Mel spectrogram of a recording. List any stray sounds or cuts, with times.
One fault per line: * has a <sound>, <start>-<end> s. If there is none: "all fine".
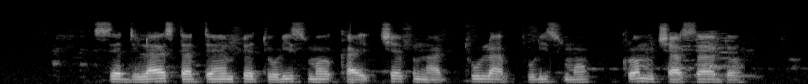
all fine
